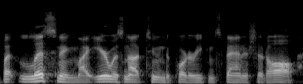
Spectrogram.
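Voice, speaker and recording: Middle-aged man, lowish voice, podcast host, rambling, stumbles and repeats words, chatty. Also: steady tone, quick pace. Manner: rambling, repeats words and restarts, laughs easily. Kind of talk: casual chat.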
